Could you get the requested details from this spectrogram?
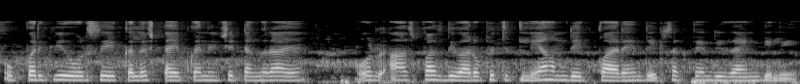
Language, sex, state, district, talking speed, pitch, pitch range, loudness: Hindi, male, Rajasthan, Jaipur, 215 wpm, 190 Hz, 185-205 Hz, -17 LUFS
